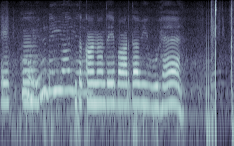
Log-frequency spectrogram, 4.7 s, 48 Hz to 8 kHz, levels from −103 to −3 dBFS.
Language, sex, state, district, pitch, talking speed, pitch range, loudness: Punjabi, male, Punjab, Kapurthala, 215 Hz, 90 wpm, 210-225 Hz, -24 LUFS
